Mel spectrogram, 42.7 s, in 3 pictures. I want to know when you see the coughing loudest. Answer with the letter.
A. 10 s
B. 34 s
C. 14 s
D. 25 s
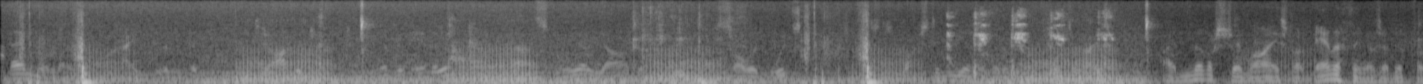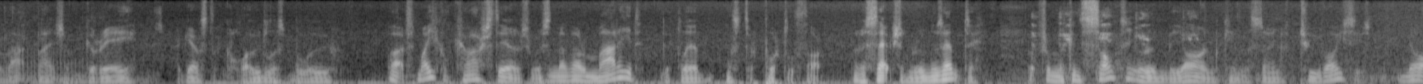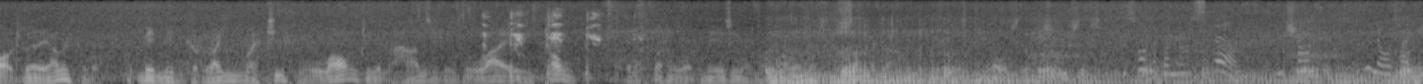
A.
